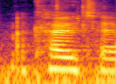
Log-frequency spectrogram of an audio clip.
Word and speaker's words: Makoto: Makoto is how you say it.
